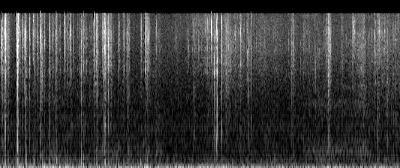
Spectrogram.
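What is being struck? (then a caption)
Foam bead clay. A small solid ball of blue foam bead clay is pinched, squeezed and rolled between the fingertips and long nails of both hands. It gives off a dense run of crunchy, crinkly bead crackles over a low, steady hum, with bright clicks scattered throughout.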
